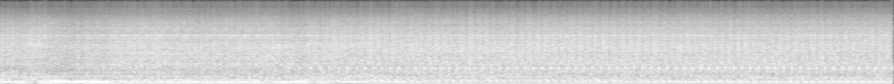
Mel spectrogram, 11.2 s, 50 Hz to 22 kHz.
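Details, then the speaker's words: Nissan 370Z, mic near engine bay at idle: loud idle that drops and settles with an irregular puffing pop under the engine note, from the back of the engine; an air leak. "it's in the back right now it's a popping noise all right it's definitely an air leak"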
